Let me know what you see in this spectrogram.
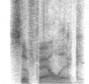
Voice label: "cephalic", American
